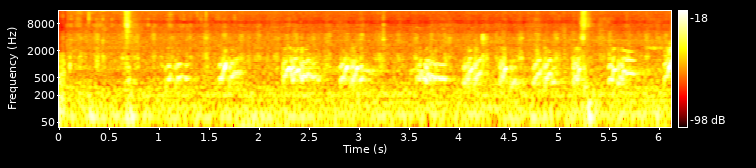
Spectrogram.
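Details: Pet guinea pigs eating vegetables indoors: a steady run of short, mid-pitched squeaky chut notes, each a small cluster of clicks, repeated roughly twice a second over soft rustling and nibbling.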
